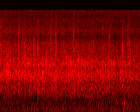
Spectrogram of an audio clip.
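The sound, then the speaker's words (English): A crowd claps steadily for about two seconds, a dense, even patter of many hands with no voices breaking through. “I'll be generous with your clapping.”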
